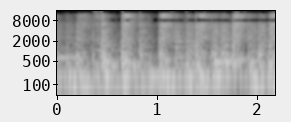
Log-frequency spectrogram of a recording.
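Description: Live band of strapped barrel drums and hand cymbals playing a fast, dense rhythm, with a melody of short sliding notes above the drumming.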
